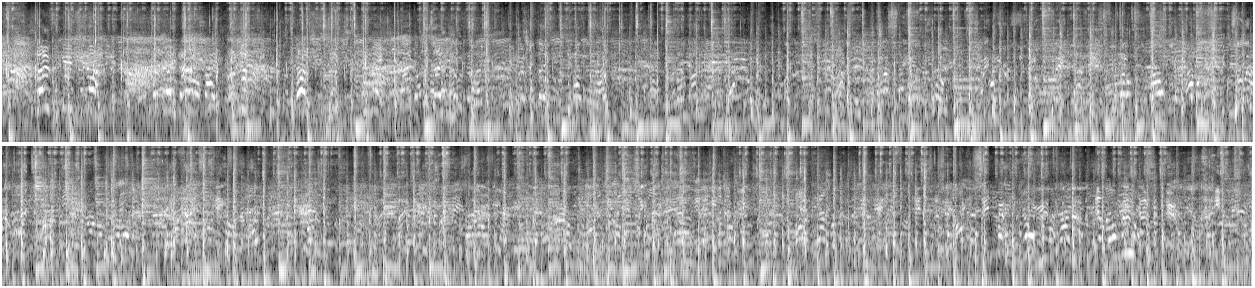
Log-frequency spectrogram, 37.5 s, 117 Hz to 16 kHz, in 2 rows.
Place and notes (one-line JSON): {"title": "15O - Occupy Den Haag, Plein", "date": "2011-10-15 14:00:00", "latitude": "52.08", "longitude": "4.32", "timezone": "Europe/Amsterdam"}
